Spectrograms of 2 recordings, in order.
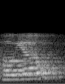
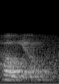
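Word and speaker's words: pollo: from the English language the Double L Sound actually makes a y Sound by poo as in chicken it's spelled p o l l o but it's pronounced poo the N with the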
